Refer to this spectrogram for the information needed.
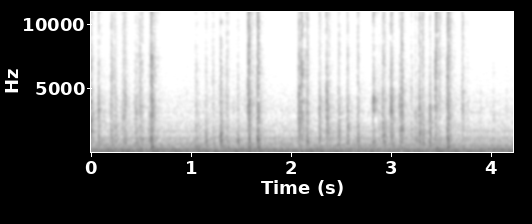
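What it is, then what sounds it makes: Plastic keyboard typing. Fingertips type rapidly on a gray AJAZZ 308i wireless Bluetooth keyboard with round plastic keycaps. The result is a fast stream of short, bright clicky taps over a steady low hum.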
